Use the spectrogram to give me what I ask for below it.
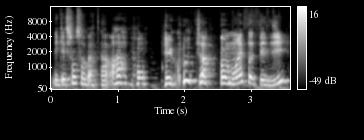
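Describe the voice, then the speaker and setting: A woman's voice: high voice, expressive, moderate pace, faint music behind. A woman hosting a casual livestream, explaining dream science with a quiz, chatty and laughing often while reading chat aloud. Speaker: livestream host.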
